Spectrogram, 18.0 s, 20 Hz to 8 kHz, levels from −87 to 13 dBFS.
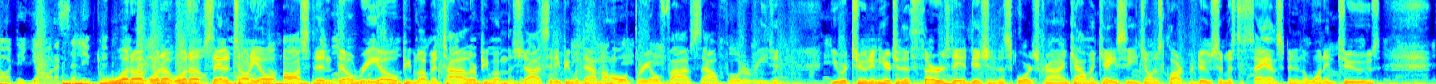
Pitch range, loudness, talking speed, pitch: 110-135 Hz, -17 LUFS, 175 wpm, 120 Hz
